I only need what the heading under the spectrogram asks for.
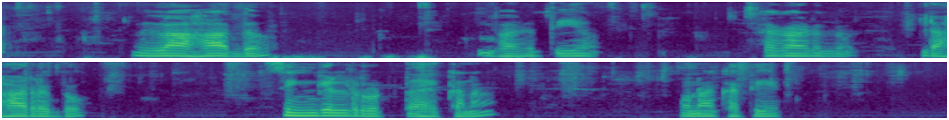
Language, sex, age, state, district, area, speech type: Santali, male, 18-30, West Bengal, Purba Bardhaman, rural, spontaneous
